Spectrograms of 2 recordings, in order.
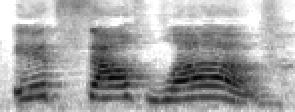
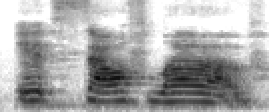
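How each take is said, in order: First: It is said more loudly. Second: It is said at normal volume.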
